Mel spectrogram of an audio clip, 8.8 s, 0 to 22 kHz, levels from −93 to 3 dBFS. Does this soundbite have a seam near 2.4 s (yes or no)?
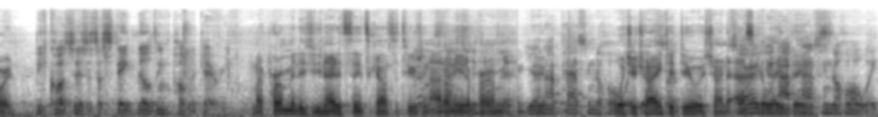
yes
